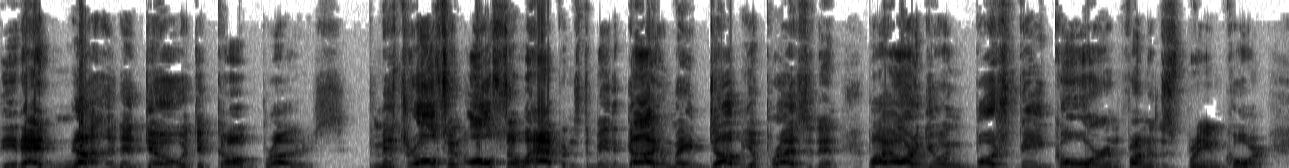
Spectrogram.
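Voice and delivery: usual speaking voice

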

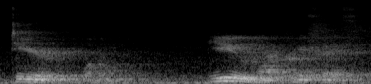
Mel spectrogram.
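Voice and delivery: low, slow, gentle voice; tender. Acted. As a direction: soften and bless her slowly. Jesus tenderly answers the woman.

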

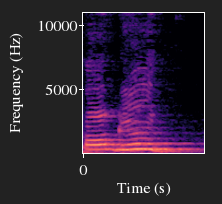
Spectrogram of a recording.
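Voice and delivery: squeaky high mock of 'I'm good'; mocking the client's complacent answer. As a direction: mimic the smug brush-off, way up high. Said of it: "you're going".

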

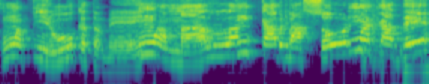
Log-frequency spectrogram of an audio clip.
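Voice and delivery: mounting comic exaggeration; escalating list. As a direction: build slowly to a high pitch. Absurd list escalates to a yell.

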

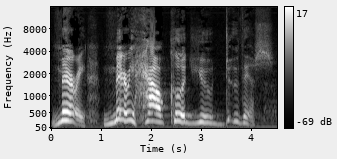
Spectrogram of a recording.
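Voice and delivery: rising, slow, anguished plea; anguished cry. A narrator's reading. Joseph pleading to absent Mary, anguished cry. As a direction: cry out her name in heartbreak. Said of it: "between his dry lips cried".

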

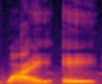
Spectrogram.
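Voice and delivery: very slow, letter by letter; slow, evenly spaced letters; spelling out. Shown as a demonstration. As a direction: spell it out one letter at a time. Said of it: "it's spelled Yahuwah".

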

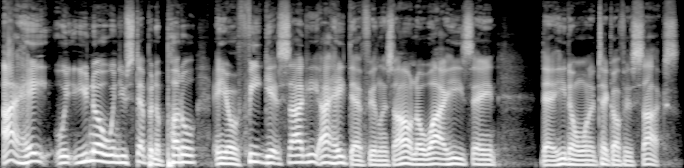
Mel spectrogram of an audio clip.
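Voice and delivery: ordinary talk

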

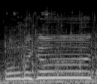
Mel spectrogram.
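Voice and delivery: high, loud panicked cry; frightened scream. Real, not acted. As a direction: shriek as they grab you. Monsters catching him in game.

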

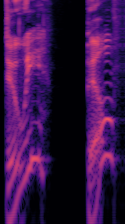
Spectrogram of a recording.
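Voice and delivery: high-pitched, drawn-out sceptical question; mock doubt. Reviewer questioning the comic about going to church, mock doubt.

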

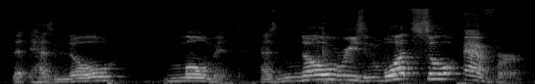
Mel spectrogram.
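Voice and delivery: slow, loud, high stretched words; drawn-out scolding. Real, not acted. Scolding the listeners who did not repeat, slow and loud. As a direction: stretch it out to shame them.

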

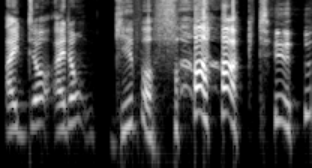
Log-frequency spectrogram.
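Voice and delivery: loud, high, cracking up mid-line; laughing outburst. Real, not acted. Shutting down the banana opinion, laughing outburst. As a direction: burst out and break into laughter.

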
